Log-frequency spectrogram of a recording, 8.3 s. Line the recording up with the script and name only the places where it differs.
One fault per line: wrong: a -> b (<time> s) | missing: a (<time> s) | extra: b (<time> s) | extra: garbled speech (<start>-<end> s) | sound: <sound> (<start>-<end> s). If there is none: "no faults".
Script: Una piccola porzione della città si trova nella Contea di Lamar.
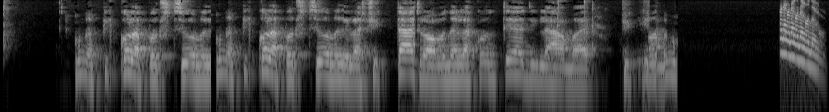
extra: una piccola porzione (2.1 s)
missing: si (4.1 s)
extra: garbled speech (6.2-6.8 s)
sound: chirp (7.8-8.3 s)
